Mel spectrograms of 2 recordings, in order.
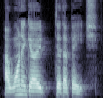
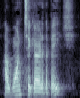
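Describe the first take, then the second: First: 'Want to' is reduced and blended into 'wanna'. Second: 'Want to' is said as two full words. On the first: "which then becomes I wanna go to the beach" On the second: "which becomes I want to go to the beach"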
